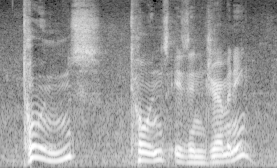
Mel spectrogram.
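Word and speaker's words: Tunze: So I'm going to go see, I've been calling it Tunzi my whole life. It's actually pronounced Tunz.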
